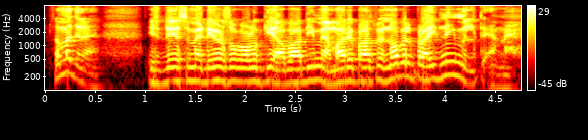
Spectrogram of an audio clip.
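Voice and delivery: ordinary talk, nothing marked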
